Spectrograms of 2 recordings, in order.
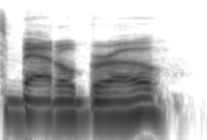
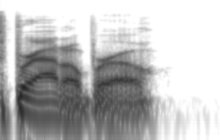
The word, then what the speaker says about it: Brattleboro: You know, I've been calling it Brattleboro the whole time I've lived here. It's Battleboro. – No, it's Brattleboro.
